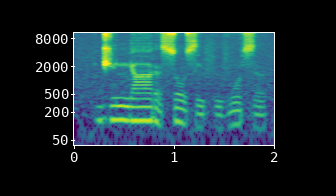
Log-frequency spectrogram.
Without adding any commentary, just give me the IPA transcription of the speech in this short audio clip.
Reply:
d͡ʒ ɨ˦ ɲ aː˦ ɾ ə˨ s o˦˨ s i˨ f ɨ˨ v ɔ̃˦ s ə˧

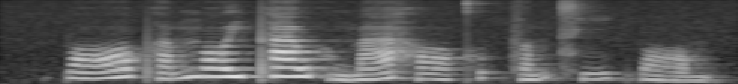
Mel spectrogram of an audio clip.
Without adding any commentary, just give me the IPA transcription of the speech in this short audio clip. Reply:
p ɔː˨˥ pʰ ɐ˨˥ m ŋ ɔː˥ j pʰ aː˥ w h ʊ˨˩ ŋ m aː˨˥ h ɔː˨ kʰ ʊ˧ k̚ f ɐ˨˥ m t͡sʰ iː˨˥ k̚ p ɔː˨˩ m

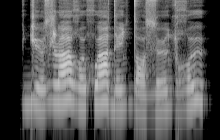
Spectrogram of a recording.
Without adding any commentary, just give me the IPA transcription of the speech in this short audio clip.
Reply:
ɡʲ ø˧˩˧ z ɭ a˧˥˧ ʁʷ ɨ˨˦ χʷ a˧˥˧ d e˨˦ ʎ d ɒ˩ z ø˩˧˩ ʎ ʁʷ ɨ˧˥˧

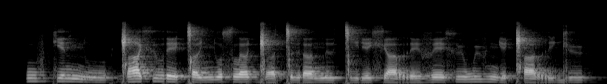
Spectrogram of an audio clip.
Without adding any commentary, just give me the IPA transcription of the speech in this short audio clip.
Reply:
u˦ v kʲ e˦ n ɲ u˨ | ɡ͡ǁ a˦ xʲ u˦ ɾ e˧ ǀ ɐ˧ ɲ o˧ s l ɐ˧ ɡ͡ǁ ɐ˨ ǀ ɨ˨ ɾ ɐ˨ n ɨ˨ ǀ i˨ ɾʲ e˧ xʲ a˨ r e˨ v e˦˨ x ʉ˦ w ʉ˦ v ɲ e˨ ǁʰ a˨ r i˧ ɡʲ ʉ˦

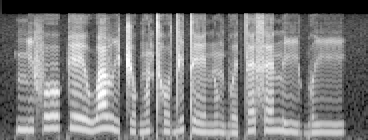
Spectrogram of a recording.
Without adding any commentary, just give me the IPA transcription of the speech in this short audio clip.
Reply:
ɲ i˨ f oː˦ k eː˦˨ w a˦ β i˨ t͡ʃ o˨ ɡʷ ã˦ tʰ o˨ d i˦ t eː˨ n ũ˨ ɡʷ e˨ t ɛ˦ s ɛ˦ n iː˦˨ ɡʷ iː˦

